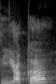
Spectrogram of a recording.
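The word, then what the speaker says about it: yucca: And I have been saying yuka for years on this channel, but apparently it's yucka.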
